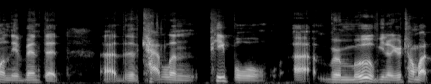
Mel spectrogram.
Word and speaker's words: Catalan: And see, you got to say it like a true Spanish person. Catalan. Catalonian. You sound like a gringo. Catalan.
